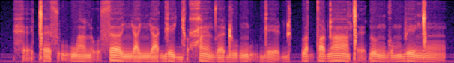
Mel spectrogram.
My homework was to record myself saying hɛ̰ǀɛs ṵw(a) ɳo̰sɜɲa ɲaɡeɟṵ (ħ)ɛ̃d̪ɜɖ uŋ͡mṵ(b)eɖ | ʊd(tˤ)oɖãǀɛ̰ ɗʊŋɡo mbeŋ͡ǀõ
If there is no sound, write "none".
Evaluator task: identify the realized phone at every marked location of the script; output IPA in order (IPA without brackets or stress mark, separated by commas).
ã, ħ, ɡ, tˤ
